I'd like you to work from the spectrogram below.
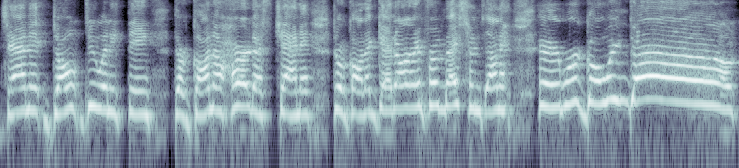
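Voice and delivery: mock panic. Imitating a scared friend begging, mock panic. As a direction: ham up a panicked plea. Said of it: "Then she said".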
